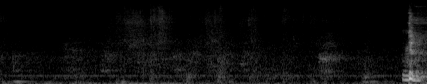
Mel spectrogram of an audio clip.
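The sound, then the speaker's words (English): A dog with the zoomies runs around in a circle excitedly, with soft scuffling and patter over quiet background, ending in a sudden loud thump or yelp right at the end. “My dog's just running around now in a circle. He got the zoomies.”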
